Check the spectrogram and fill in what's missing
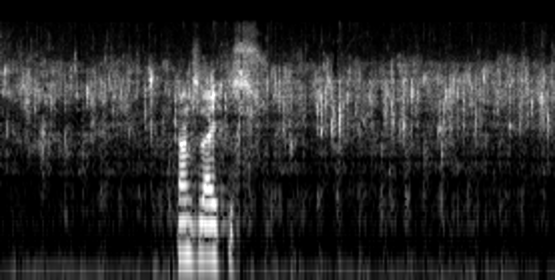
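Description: Schnitzel shallow-frying in a pan of deep fat, a steady crackling sizzle running throughout, with a short spoken phrase midway.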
